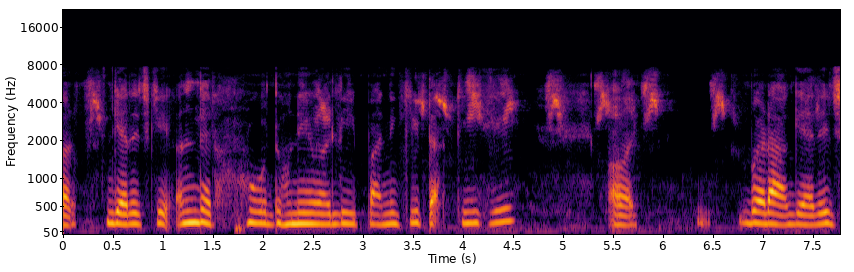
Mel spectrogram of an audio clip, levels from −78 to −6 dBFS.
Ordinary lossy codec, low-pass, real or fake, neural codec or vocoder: none; none; fake; codec, 16 kHz, 4 kbps, X-Codec, WavLM features, trained on Multilingual LibriSpeech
